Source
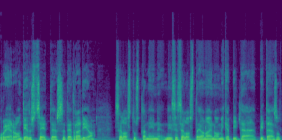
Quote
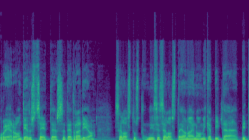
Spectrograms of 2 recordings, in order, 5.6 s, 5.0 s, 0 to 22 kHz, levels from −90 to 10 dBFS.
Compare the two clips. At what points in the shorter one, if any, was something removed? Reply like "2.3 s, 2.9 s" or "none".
2.8 s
